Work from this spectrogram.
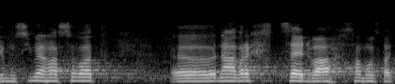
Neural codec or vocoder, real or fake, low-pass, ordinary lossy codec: none; real; 7.2 kHz; Opus, 32 kbps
